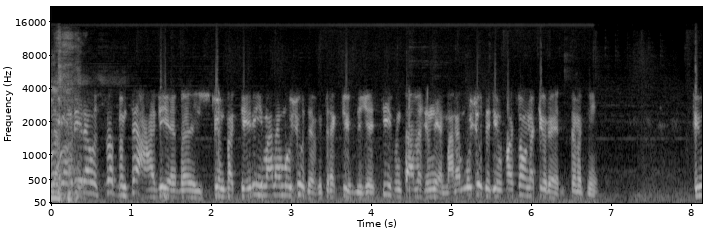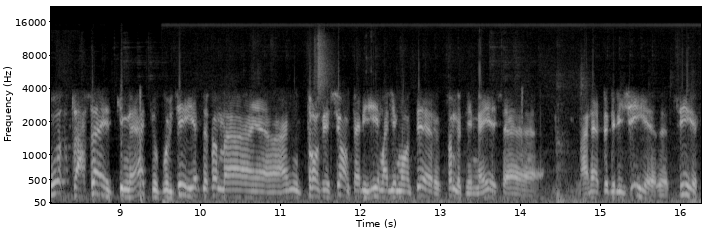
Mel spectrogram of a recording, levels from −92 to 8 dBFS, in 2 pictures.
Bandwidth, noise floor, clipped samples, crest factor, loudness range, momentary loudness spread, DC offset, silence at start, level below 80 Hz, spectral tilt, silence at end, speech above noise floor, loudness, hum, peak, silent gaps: 15.5 kHz; -52 dBFS; under 0.1%; 16 dB; 2 LU; 4 LU; under 0.1%; 0 s; -50 dBFS; -5.5 dB/octave; 0 s; 25 dB; -27 LUFS; none; -12 dBFS; none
